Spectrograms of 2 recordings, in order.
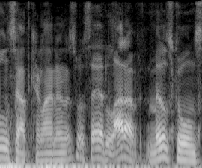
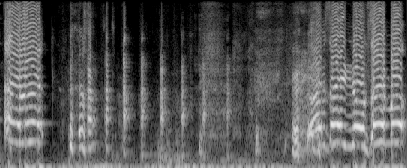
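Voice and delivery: put-on nineties East Coast accent.

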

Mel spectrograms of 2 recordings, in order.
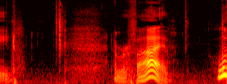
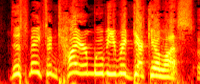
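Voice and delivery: much higher, laughing all-caps shout; shouting capitalized words; 12 semitones higher, 15 dB louder than usual. Retold or imitated. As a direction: yell it like an all-caps review. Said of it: "this part is written in all caps".

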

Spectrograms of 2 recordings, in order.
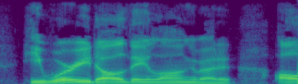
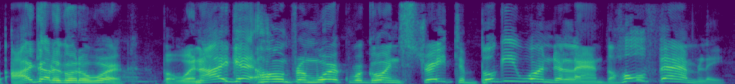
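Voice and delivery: higher, lively mock-dad declaration; lightly acted emphatic father; insistent dad; 7 semitones higher than usual. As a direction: announce it like a dad who won't argue. Dad lays down the plan.

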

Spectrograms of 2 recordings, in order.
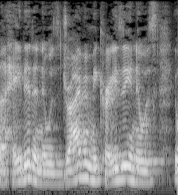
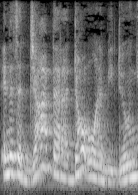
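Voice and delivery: ordinary delivery

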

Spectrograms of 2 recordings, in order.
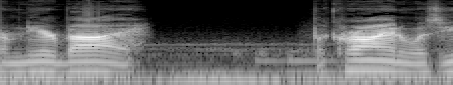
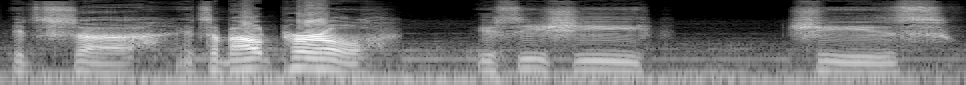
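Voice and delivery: stammering; 2 semitones higher, 4 dB louder, slower than usual. A narrator's reading. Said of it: "confused by Mister Krabs' stammering".

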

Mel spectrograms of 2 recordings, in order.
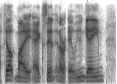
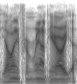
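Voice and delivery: husky, gravelly voice; 7 semitones lower, 3 dB quieter than usual. Shown as a demonstration. Coaching a game master on voices, husky and low. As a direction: drop your pitch for a husky cowboy. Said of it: "in a husky, gravelly voice".

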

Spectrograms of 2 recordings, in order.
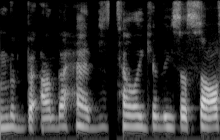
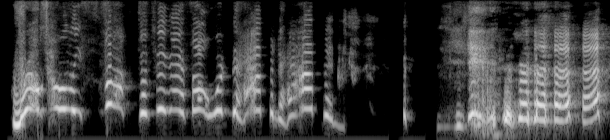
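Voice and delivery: very high, loud excited squeal; Caleb freaking out; 4 dB louder than usual. Acted. Caleb freaks out over the speaking stone, high excited squeal. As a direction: squeal it out in amazed disbelief. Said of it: "He just goes".

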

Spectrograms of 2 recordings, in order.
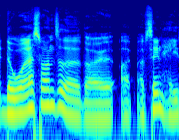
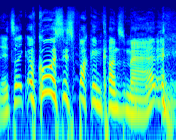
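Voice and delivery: ordinary talk, nothing marked

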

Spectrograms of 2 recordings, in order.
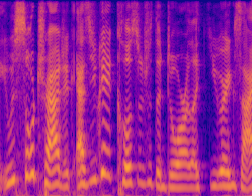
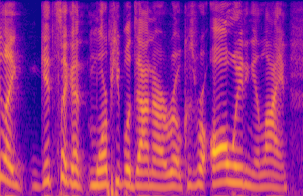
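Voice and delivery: ordinary talk, nothing marked

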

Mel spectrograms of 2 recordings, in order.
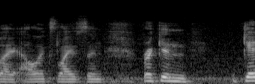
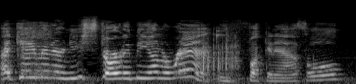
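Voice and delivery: angry rant; 9 semitones higher, 3 dB louder than usual. Real, not acted.

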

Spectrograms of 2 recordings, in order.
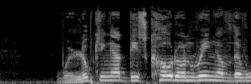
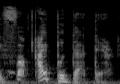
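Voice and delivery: softly, under the breath, owning the mess; a low, quiet confession to yourself; quiet admission; 6 semitones lower, 8 dB quieter than usual. Shown as a demonstration. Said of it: "owning it, said softly".

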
